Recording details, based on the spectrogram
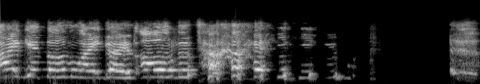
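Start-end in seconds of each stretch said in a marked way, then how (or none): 0.0-2.9 high, slow, amused laughing delivery. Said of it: "And I was like".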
